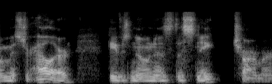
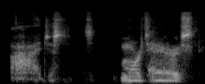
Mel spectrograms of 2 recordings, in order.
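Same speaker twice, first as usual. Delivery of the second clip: whisper; 6 dB quieter, much slower than usual. Real, not acted. Paper tearing as she holds it.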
